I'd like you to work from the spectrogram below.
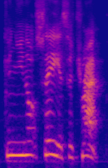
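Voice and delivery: high-pitched, insistent retold plea; exasperated warning. Warning mates about a trap, exasperated. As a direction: plead with mates to see sense.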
